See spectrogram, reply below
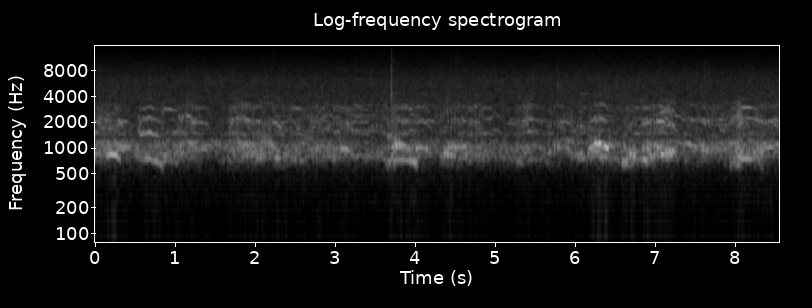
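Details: A flock of cranes migrating south over Navarra, Pyrenees, on 1 November 2017, circling directly overhead. Many birds call at once, giving a busy mix of rattling, bugling notes that swell and fade, with one brief click near the middle.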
